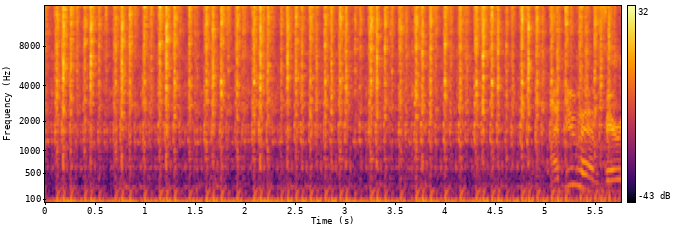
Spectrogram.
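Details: Harley big twin Springer bobber with hand shifter/clutch and fuel pump, rear exhaust fitted with small baffles because it was too loud before; deep, loping potato-potato idle with steady firing pulses and throaty exhaust, even and healthy; normal idle.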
